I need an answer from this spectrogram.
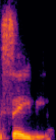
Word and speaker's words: Dr. Sebi: Like, what is the correct way to pronounce? Because I heard Sebi, Sebi, Sebi. Which one is correct? It's really Dr. Sebi.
